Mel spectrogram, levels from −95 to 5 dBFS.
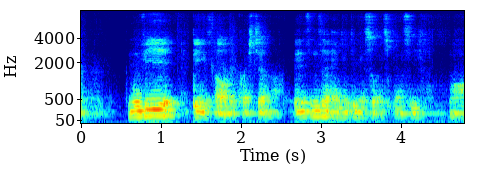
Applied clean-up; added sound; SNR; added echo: neural separator model SepFormer DNS4.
